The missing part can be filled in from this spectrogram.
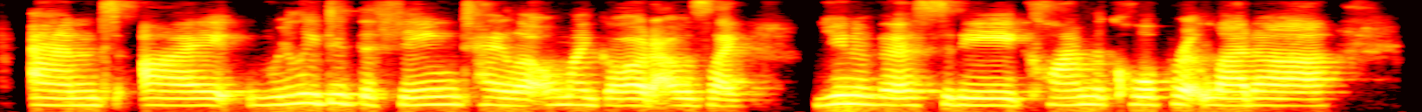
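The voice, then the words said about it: Australian accent. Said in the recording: “I'm also from Australia. You can hear from my accent.”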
